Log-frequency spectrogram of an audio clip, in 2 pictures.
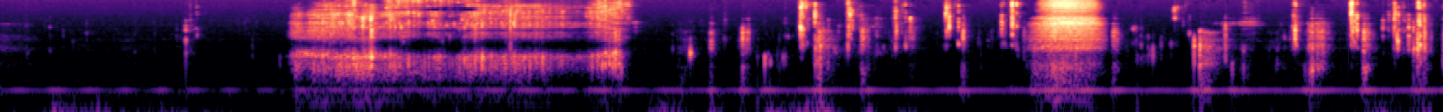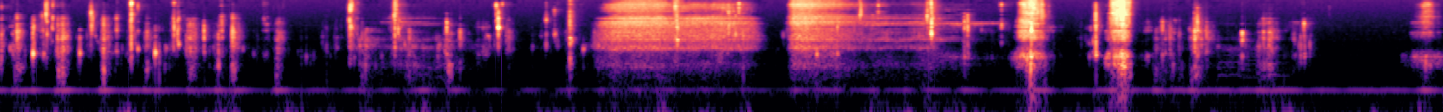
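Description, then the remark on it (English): Steady, wet chewing of crunchy food with sharp, irregular crackles and crunches, plus a few louder bursts of crushing, over a constant low hum and no talking. “Crunchy's a pretty good mouthfeel.”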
